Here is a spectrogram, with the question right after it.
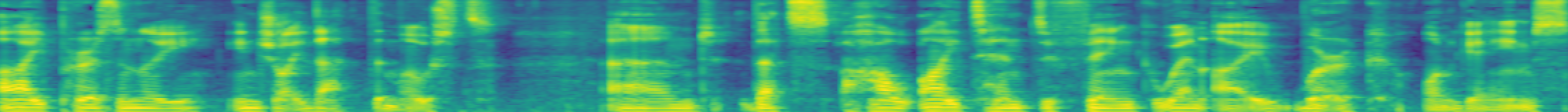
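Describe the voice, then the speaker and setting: Here a man speaks with a very deep, low pitch. Vocal fry runs through his voice. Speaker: game composer and sound designer. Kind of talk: casual interview chat.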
